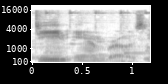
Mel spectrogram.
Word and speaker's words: Dean Ambrose: We are looking at the match that pitted Bray Wyatt against Dean Ambrose.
